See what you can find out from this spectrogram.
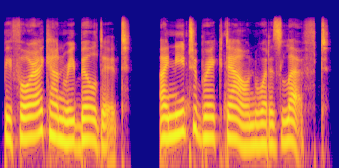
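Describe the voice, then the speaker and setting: A woman performs a female gem villain for a cartoon game, cold and superior. She speaks slowly in a slightly low voice, with clinical, condescending precision. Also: dry recording, studio quality, natural voice. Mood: cold, certain. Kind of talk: animated game cutscene acting.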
